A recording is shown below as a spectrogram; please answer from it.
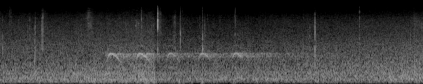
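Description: Electrical tape being wrapped tightly around a bundle of power cables, giving light handling clicks over a steady outdoor background hiss. A faint thin whistle-like tone runs for about two seconds in the middle.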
